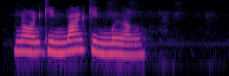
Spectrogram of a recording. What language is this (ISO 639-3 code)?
tha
